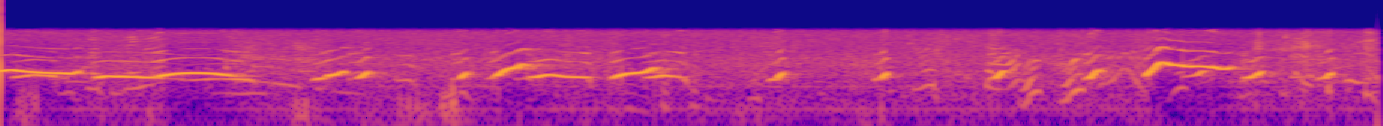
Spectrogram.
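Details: Two zoo gibbons give loud, tonal hoots that swoop up and down in quick, repeated whoops, performing for a crowd.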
